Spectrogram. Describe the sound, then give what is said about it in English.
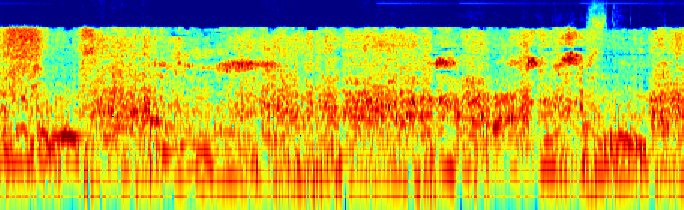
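A deep, raspy, death-metal-like growl on an EVP recording rumbles steadily for several seconds, harsh and loud, blended into a dense wash of hissy background noise with a few faint higher-pitched chirps. “Like, that whole part's creepy, and then when you hear the fucking death metal growl at the end.”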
